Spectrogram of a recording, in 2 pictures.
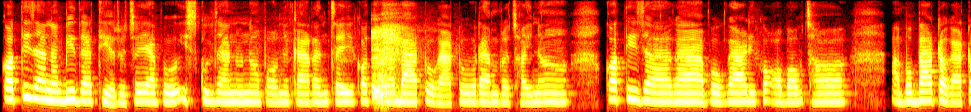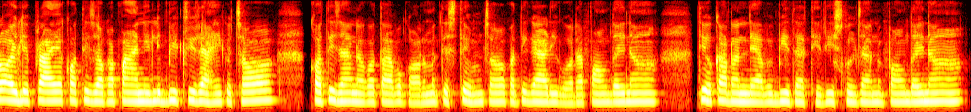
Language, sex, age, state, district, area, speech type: Nepali, female, 60+, West Bengal, Darjeeling, rural, spontaneous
